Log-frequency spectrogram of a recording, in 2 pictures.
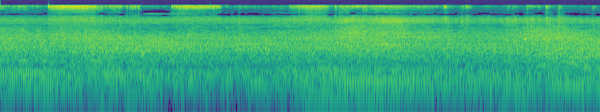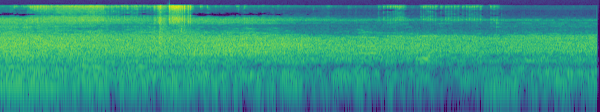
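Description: Roadside traffic noise, steady and fairly loud, with indistinct voices of a group of cyclists.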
